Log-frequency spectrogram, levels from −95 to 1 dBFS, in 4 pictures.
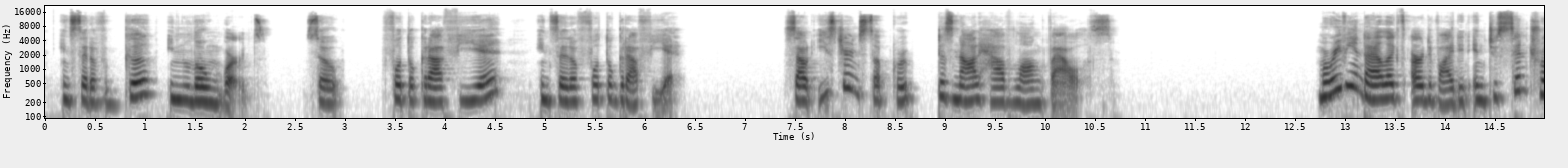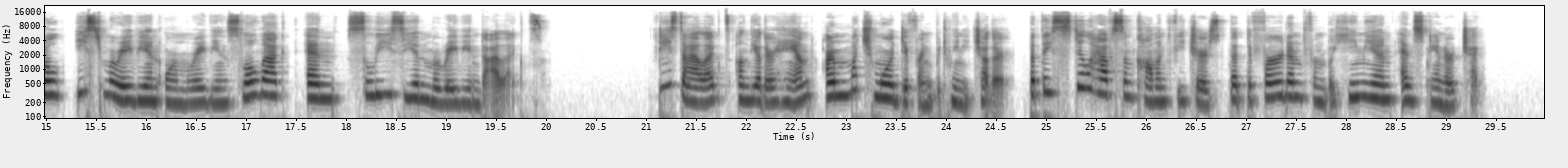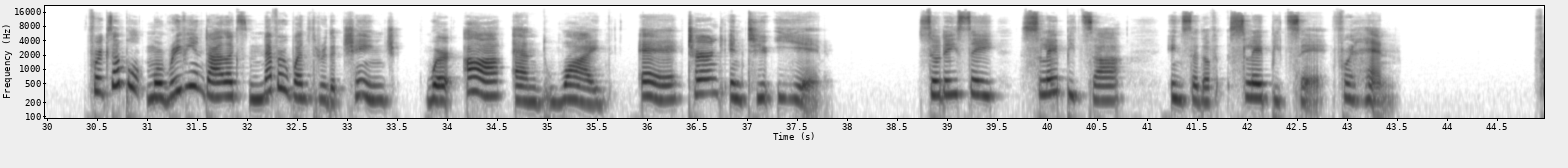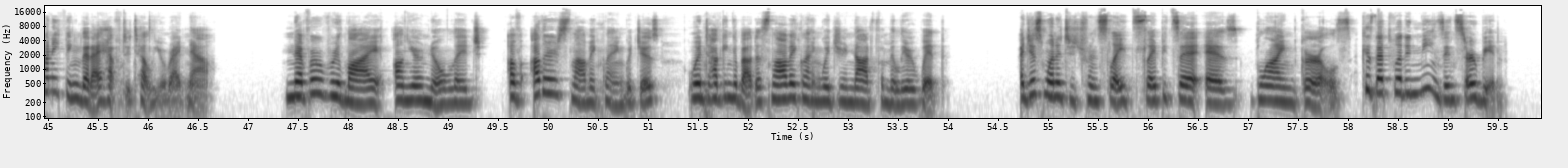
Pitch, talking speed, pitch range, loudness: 240 Hz, 130 wpm, 215-275 Hz, -23 LUFS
